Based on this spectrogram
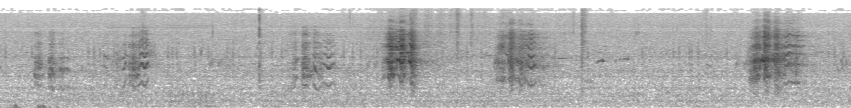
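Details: A pair of Major Mitchell's (Pink) Cockatoos feeding on Aleppo pine cones in the Mallee; harsh, grating, quavering calls, about six bursts in eight seconds at uneven intervals, with a fainter, softer call between them.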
